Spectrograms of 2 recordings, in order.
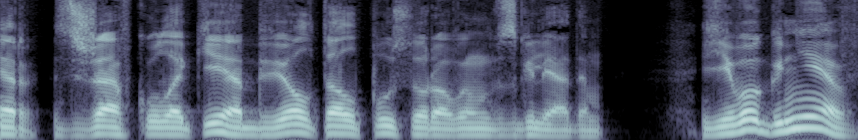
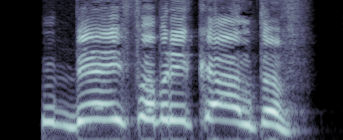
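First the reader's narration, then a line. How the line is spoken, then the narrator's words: Shrieking. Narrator (Russian): снова завизжала судья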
